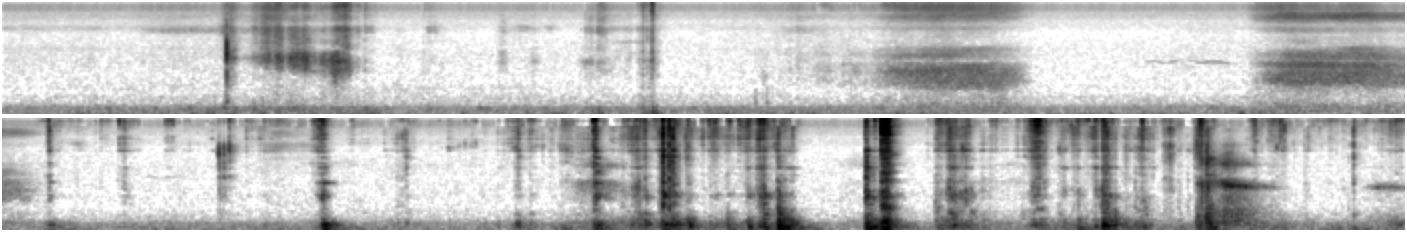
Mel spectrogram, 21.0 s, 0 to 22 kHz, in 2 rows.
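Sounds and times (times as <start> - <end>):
steel parts clicking and knocking: 14.3 - 19.9.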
